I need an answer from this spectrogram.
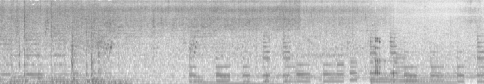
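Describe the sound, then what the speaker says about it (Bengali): Papaya and potato being stir-fried with spices in a hot pan for a catfish curry, a steady loud sizzle with stirring scrapes that fades slightly toward the end, no voices. "তো নেড়ে চেড়ে সব মশলার সাথে পেঁপে আর আলুটা মিশিয়ে নেব আমি।"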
